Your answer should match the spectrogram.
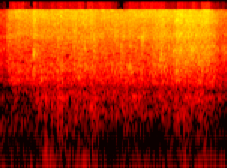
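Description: Tap water runs steadily onto a kitchen knife blade while an onion is being prepared, a continuous close splashing hiss with no talking.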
